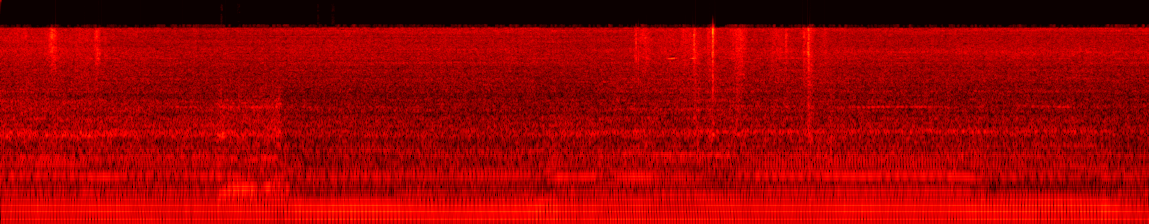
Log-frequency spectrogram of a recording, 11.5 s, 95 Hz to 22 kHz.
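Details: Flood-damaged Nissan 350z that sat over a year, after a loose, unclipped plug was reconnected. Deep V6 rumble rises cleanly through several throttle blips and drops back smoothly, no knocks or misses. Normal revving.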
